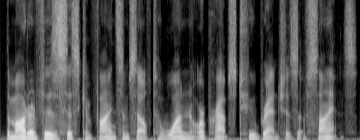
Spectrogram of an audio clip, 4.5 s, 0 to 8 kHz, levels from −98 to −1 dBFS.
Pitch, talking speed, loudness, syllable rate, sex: 110 Hz, 175 wpm, -21 LUFS, 5.3 syllables/s, male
